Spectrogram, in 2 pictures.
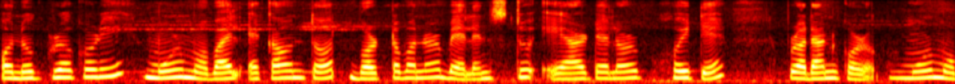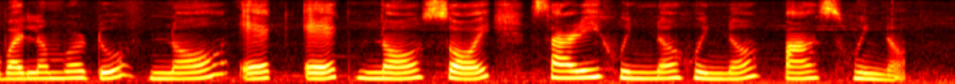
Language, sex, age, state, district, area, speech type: Assamese, female, 18-30, Assam, Golaghat, urban, read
